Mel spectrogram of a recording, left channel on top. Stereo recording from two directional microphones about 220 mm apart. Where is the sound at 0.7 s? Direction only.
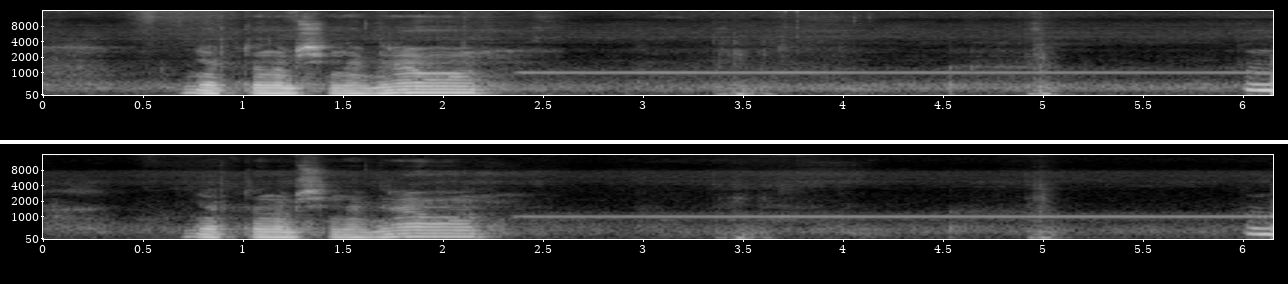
15° left (ahead or behind).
